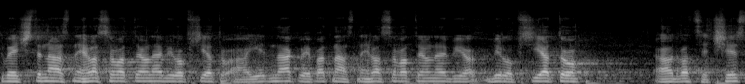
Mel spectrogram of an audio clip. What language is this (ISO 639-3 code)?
ces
